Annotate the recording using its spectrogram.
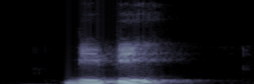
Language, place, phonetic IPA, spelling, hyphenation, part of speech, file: Azerbaijani, Baku, [biˈbi], bibi, bi‧bi, noun, LL-Q9292 (aze)-bibi.wav
- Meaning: paternal aunt ("sister of one's father")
